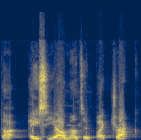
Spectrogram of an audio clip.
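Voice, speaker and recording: High-voiced young woman presenting. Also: flat delivery, normal speed, a bit bright. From Tonga. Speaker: youth forum presenter. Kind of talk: prepared group presentation, read aloud.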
